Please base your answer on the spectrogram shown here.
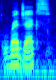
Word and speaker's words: regex: On Wednesday this week, we talked about RE, which is the regular expression, which is often pronounced as regex, and it lets us remove a bunch of different characters with a single entry.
